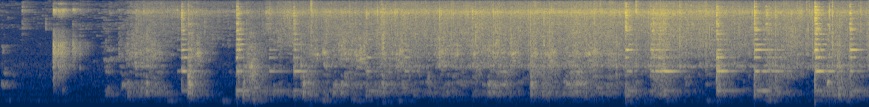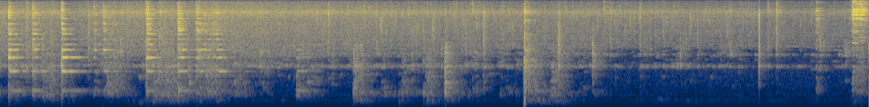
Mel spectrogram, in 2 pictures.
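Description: Onions with freshly added ginger-garlic paste frying and sizzling in hot oil in a large aluminium pot, stirred with a metal spoon that scrapes and clicks against the pot. The sizzling is loudest for the first ten seconds or so, then dies down, and there is a single knock about fourteen seconds in.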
